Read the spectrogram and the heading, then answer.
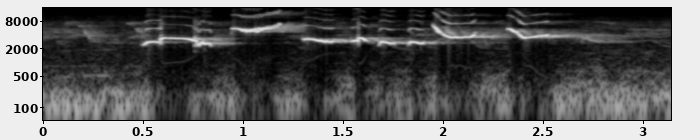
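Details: Oriental magpie-robin (kacer) singing on a recording used as training material; a single rich phrase of loud whistled slurs and short sharp notes, some swooping upward, with faint low murmur behind.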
